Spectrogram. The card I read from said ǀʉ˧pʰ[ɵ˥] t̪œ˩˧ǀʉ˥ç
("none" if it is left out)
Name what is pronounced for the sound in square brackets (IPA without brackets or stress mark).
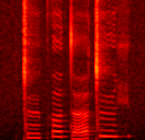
ɵ˥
